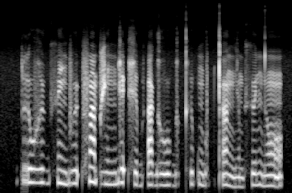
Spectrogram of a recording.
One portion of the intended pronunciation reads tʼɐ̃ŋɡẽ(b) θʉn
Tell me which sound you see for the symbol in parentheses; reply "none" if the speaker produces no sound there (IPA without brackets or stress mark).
b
